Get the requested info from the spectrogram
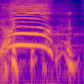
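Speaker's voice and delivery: very high, loud "oh"; squeaky stunned exclamation; overwhelmed gasp. Retold or imitated. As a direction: let it burst out in shock. Overwhelmed after hanging up.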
